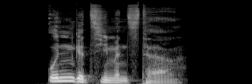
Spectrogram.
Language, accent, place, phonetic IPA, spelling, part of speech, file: German, Germany, Berlin, [ˈʊnɡəˌt͡siːmənt͡stɐ], ungeziemendster, adjective, De-ungeziemendster.ogg
- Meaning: inflection of ungeziemend: 1. strong/mixed nominative masculine singular superlative degree 2. strong genitive/dative feminine singular superlative degree 3. strong genitive plural superlative degree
